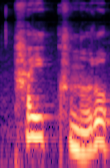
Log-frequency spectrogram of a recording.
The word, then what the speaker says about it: tycoon: 원래 수양대군, 안평대군 할 때의 대군이 영어로 넘어가면서 타이쿤으로 발음이 바뀐 것입니다.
